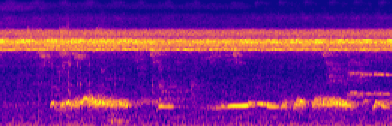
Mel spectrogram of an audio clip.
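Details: Morning cooing from a spotted dove at a bird garden in Ba Vì district, Hanoi, with wild birds calling back. Soft, low coos run in a loose, uneven string. A thin whistle appears near the end, over a steady shrill insect hum.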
